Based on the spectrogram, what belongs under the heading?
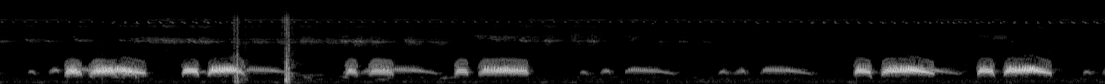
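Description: A spotted dove gives soft, low, hollow coos in short grouped phrases over a steady high insect hum, with two sharp clicks early on.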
